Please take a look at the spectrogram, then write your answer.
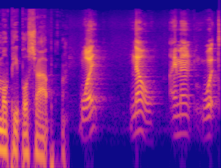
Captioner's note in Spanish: Voz en off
